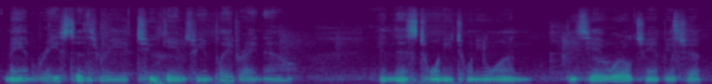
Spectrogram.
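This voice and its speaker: A man giving calm, analytical live commentary on a pool match, calling each shot. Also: low-pitched, measured pace, background noise.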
